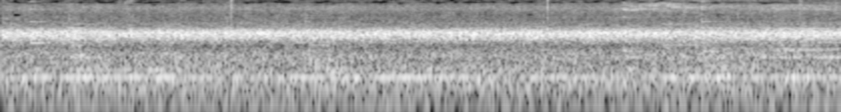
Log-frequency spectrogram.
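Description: Steady, even background drone: a constant hiss with a low hum under it, no distinct events.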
